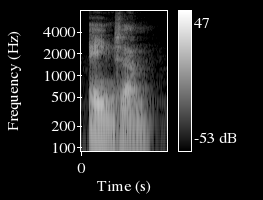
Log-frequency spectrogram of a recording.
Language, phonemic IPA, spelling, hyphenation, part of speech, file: Dutch, /ˈeːn.zaːm/, eenzaam, een‧zaam, adjective, Nl-eenzaam.ogg
- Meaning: lonely, lonesome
